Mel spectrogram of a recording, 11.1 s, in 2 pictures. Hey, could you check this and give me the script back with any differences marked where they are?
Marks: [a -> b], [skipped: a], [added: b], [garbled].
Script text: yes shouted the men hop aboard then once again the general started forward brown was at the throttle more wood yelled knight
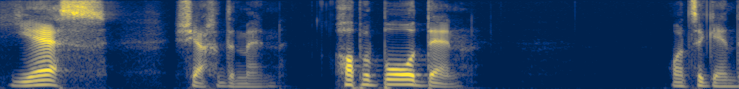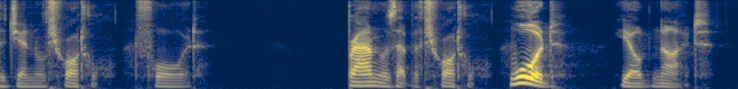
yes shouted the men hop aboard then once again the general [started -> throttle] forward brown was at the throttle [skipped: more] wood yelled knight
